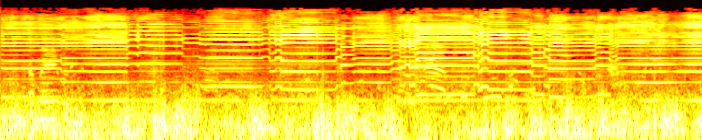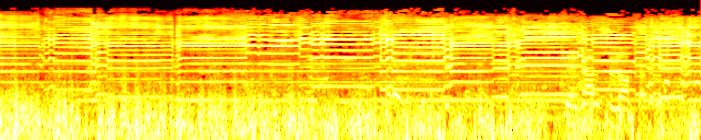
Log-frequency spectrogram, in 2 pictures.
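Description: Great Highland bagpipes playing a tune, with the chanter's melody stepping over the steady drones. The pipes strike up right at the start.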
